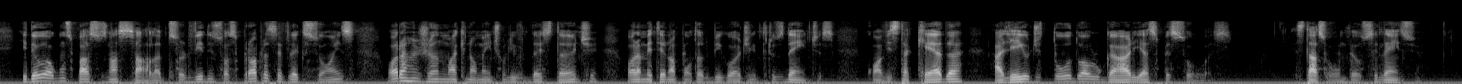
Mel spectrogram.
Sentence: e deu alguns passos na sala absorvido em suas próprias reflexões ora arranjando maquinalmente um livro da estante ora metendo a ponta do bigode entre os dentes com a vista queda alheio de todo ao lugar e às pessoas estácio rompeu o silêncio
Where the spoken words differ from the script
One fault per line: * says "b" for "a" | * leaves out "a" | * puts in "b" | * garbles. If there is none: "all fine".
all fine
